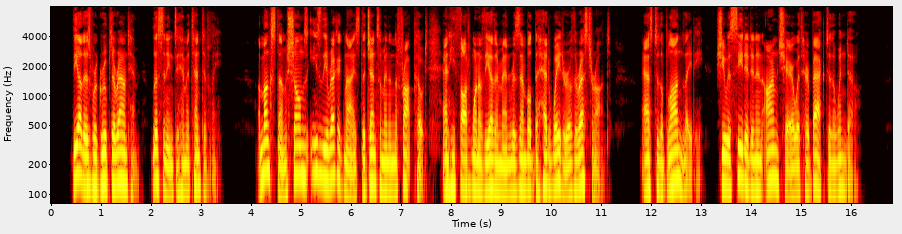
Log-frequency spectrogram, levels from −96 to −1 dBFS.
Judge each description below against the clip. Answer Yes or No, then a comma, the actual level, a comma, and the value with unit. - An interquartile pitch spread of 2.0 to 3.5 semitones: No, average, 4.1 semitones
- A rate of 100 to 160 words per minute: No, average, 190 wpm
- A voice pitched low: Yes, low, 115 Hz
